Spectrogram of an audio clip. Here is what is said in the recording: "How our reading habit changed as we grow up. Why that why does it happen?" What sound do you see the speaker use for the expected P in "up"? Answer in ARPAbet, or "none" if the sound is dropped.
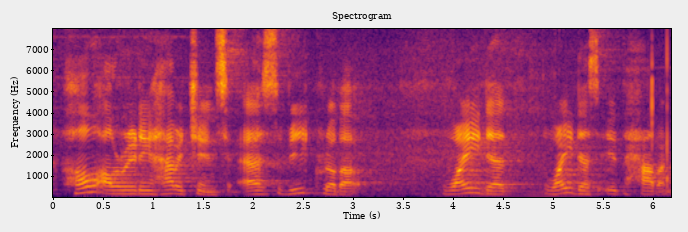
B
